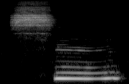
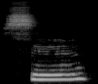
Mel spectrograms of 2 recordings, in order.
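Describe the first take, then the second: First: Snail stretched slowly sound by sound. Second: Snail stretched slowly sound by sound, rising at the end. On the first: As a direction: draw out Snail into its separate sounds. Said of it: "I'm gonna say the sounds". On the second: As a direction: pull Snail apart slowly for the class to copy. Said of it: "Do it with me". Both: Shown as a demonstration.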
